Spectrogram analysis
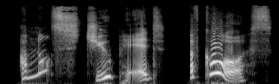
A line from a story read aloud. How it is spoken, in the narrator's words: Sabo said indignantly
